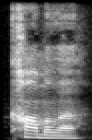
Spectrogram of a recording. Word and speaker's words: Kamala: was a white woman you can put forth the effort to say three syllables BR black talking about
